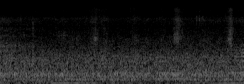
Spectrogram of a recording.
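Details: Honey bees swarm around hives as honey is taken off, being swept away with a soft brush; a dense, steady buzzing hum fills the air, with brief higher scrapes above it.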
